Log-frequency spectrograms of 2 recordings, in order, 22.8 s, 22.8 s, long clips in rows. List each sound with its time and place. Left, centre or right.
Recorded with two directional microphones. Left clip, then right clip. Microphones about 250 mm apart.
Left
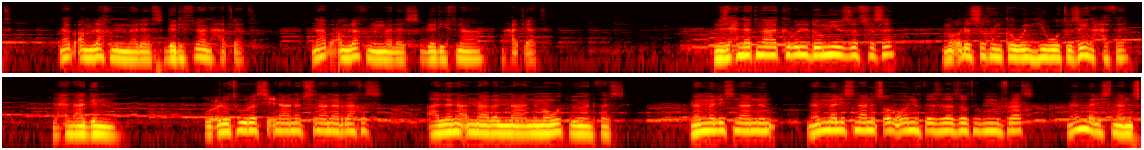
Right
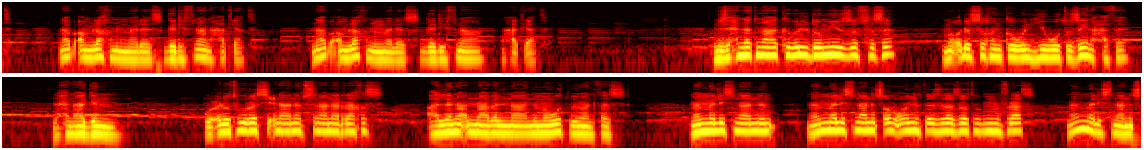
0.6 s a man's voice: centre
7.1 s a man's voice: centre
13.5 s a man's voice: centre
